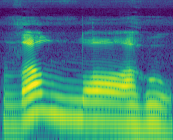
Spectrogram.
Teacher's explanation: اللہ کا نام جلالہ ہے تو اس کو موٹا کر کے پڑھیں گے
